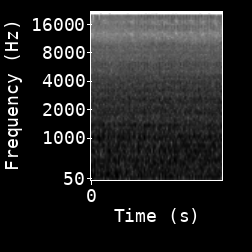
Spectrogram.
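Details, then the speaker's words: Suzuki Swift with its idling engine running: the AC compressor gives a constant harsh rushing roar with no clean tone. It failed after only about 8 months, is not a piston type and cannot be repaired, so it will be replaced along with the condenser. "Kailangan natin siyang palitan ng panibago. Hindi na natin kasi marirepair yung compressor na ganito mga bossing, lalo na yung ingay na ganyan."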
